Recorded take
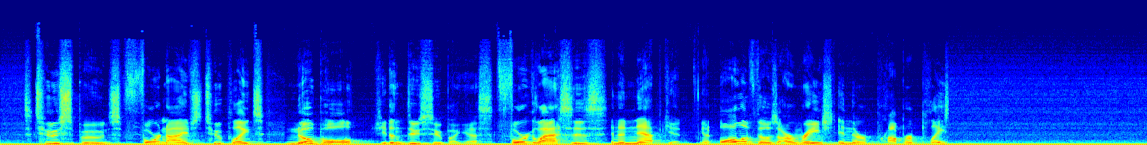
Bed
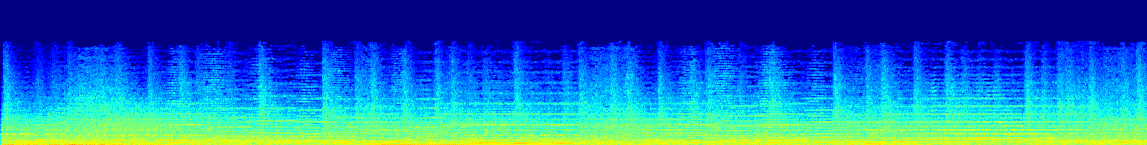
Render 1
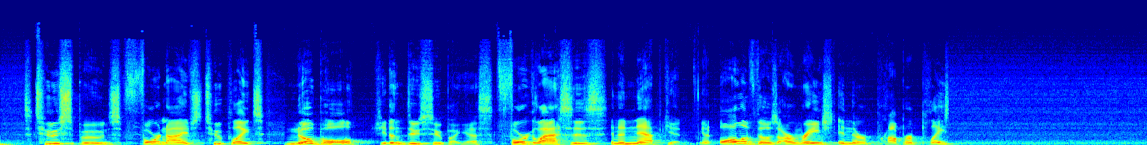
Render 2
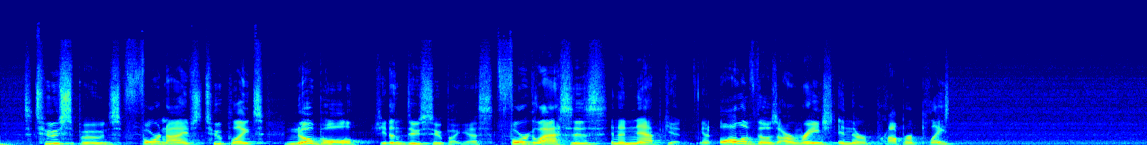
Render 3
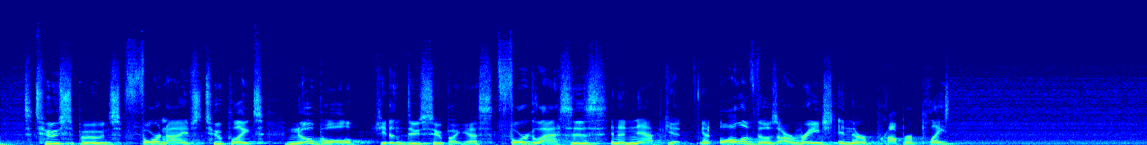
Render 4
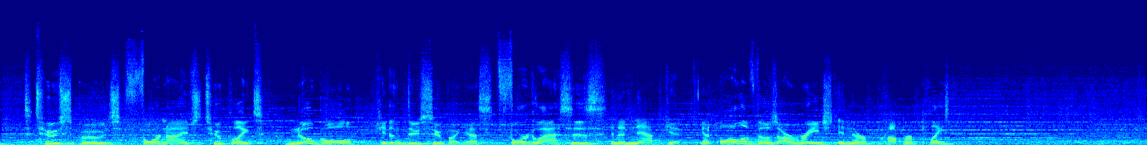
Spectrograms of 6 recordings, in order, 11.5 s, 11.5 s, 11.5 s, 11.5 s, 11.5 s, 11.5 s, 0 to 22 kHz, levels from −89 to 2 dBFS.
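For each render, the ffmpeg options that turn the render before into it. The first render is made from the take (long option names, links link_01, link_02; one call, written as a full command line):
ffmpeg -i in.wav -af "bandreject=frequency=50:width_type=h:width=6,bandreject=frequency=100:width_type=h:width=6,bandreject=frequency=150:width_type=h:width=6,bandreject=frequency=200:width_type=h:width=6,bandreject=frequency=250:width_type=h:width=6" out.wav
ffmpeg -i in.wav -af "volume=-10dB" out.wav
ffmpeg -i in.wav -filter_complex "[0:a]acrossover=split=240|3100[link_01][link_02][link_03];[link_01]acompressor=threshold=-52dB:ratio=4[link_04];[link_02]acompressor=threshold=-36dB:ratio=4[link_05];[link_03]acompressor=threshold=-51dB:ratio=4[link_06];[link_04][link_05][link_06]amix=inputs=3:normalize=0,alimiter=level_in=9.5dB:limit=-24dB:level=0:latency=1:release=146,volume=-9.5dB" out.wav
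ffmpeg -i in.wav -i bed.wav -filter_complex "[1:a]volume=-28dB[link_01];[0:a][link_01]amix=inputs=2:normalize=0" out.wav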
